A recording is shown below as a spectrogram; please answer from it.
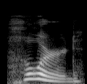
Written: hoard

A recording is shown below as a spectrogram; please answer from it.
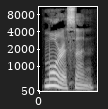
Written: morrison

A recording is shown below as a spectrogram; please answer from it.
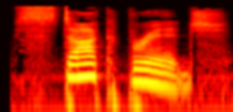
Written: stockbridge

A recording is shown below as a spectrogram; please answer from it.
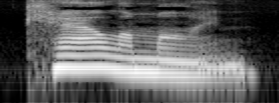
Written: calamine

